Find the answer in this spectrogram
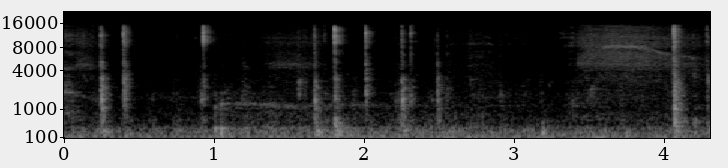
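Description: Faint, irregular light clicks of a lock-pick tool being oscillated in a Brisant high-security Euro cylinder lock. This is picking in progress, with the cylinder opening just afterward.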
